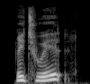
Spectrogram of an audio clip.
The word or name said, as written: rituel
